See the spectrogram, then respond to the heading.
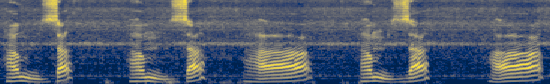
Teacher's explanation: حمزہ ہا جو ہے حلق کے نیچے والے حصے سے ادا ہوتے ہیں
